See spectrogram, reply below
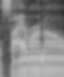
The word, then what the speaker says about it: Cyrano: Um, uh, Serrano, uh, Cyrano, or I don't know how to pronounce it. C y r a n o, uh, and it's about Serrano de Bergerac.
